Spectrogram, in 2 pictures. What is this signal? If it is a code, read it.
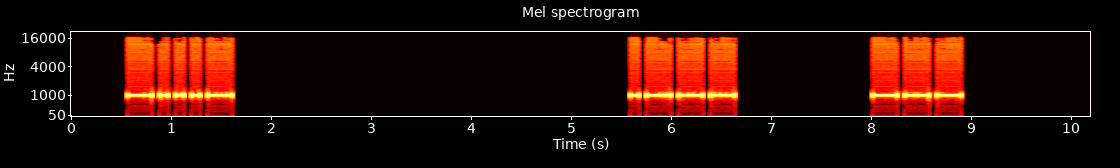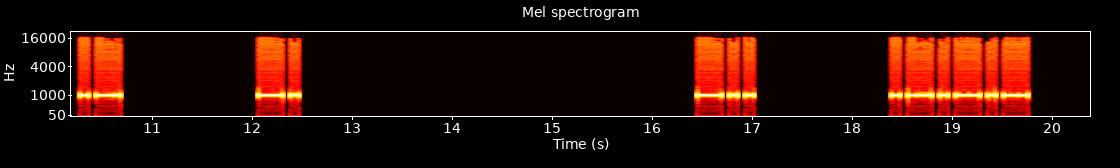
Morse code, heard as a keyed tone, about 15 wpm, spaced as for 5 wpm, 1000 Hz. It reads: <BT> JOAN D.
